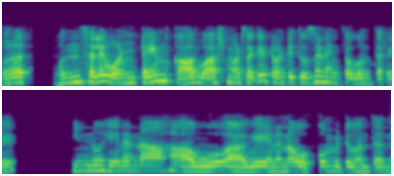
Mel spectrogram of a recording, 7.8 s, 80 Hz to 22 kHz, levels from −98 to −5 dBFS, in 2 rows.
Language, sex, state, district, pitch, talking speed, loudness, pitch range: Kannada, female, Karnataka, Bellary, 205 Hz, 160 wpm, -21 LUFS, 195-220 Hz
